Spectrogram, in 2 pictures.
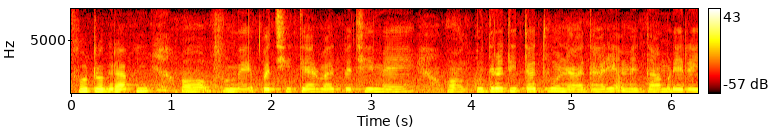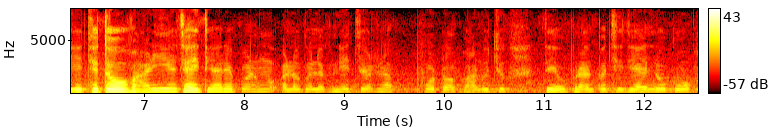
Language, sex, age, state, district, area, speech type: Gujarati, female, 18-30, Gujarat, Rajkot, rural, spontaneous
